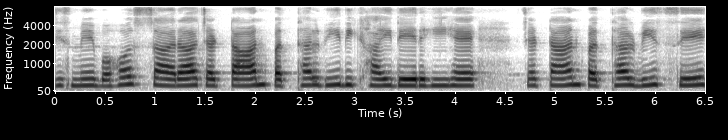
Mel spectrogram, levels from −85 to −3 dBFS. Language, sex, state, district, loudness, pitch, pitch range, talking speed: Hindi, female, Chhattisgarh, Korba, -16 LUFS, 235 Hz, 230-245 Hz, 140 wpm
